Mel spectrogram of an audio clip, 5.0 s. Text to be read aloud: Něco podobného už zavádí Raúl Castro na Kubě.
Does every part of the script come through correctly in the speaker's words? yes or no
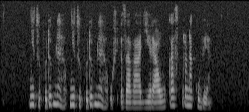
no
